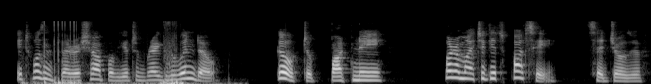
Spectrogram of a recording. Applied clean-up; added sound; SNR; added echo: none; Zipper (clothing); 6 dB; none.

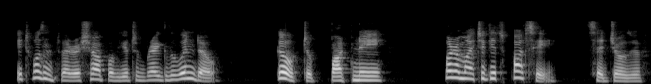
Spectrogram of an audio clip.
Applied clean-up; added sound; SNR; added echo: none; none; none; none.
